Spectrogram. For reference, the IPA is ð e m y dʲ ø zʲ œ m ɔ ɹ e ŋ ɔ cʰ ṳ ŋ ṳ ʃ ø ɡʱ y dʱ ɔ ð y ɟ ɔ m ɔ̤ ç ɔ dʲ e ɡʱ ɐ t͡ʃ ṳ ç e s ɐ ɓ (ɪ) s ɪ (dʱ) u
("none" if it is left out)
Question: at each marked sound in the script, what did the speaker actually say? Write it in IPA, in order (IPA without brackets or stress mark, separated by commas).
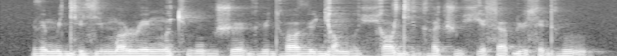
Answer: y, dʱ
